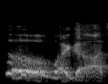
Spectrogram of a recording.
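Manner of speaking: high, sobbing cry of "Oh my God"; overwhelmed tearful outburst. Retold or imitated. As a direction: break down crying as you cry out. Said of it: "I just started crying".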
